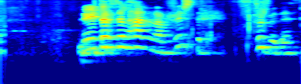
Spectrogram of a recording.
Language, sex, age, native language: Icelandic, female, 11, Icelandic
